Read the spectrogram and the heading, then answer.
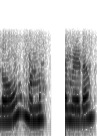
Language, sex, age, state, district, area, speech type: Kannada, female, 30-45, Karnataka, Bellary, rural, conversation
